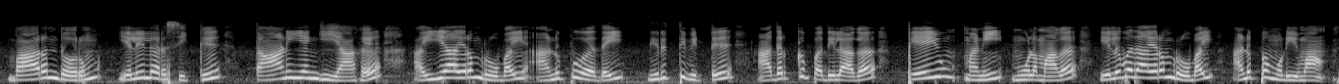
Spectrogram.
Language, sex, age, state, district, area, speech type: Tamil, female, 45-60, Tamil Nadu, Ariyalur, rural, read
